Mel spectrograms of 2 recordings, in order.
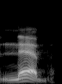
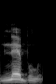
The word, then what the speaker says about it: Nebu: The W is pronounced U, and we talked about that. You know, the word Nubia ultimately derives from Neb or Nebu, which means gold. Not Neb, Nebu.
